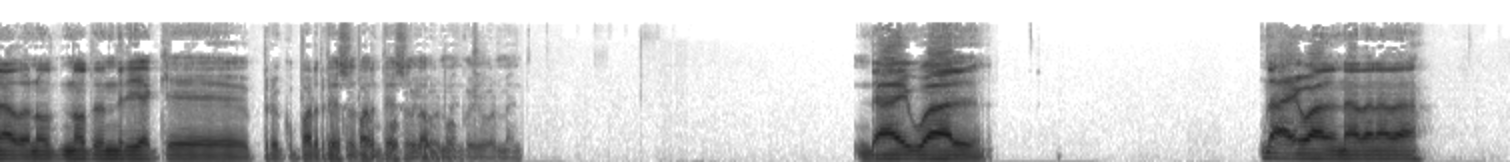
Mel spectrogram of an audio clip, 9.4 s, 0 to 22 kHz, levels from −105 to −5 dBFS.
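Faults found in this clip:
Doubled audio track, 2.01 to 3.27 s. Speech heard twice, second copy about 0.4 s behind, about as loud as the original. Copy is full-band and dry, no room colour. Starts and stops abruptly. Likely cause: second capture through a slower path mixed back in.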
